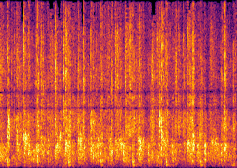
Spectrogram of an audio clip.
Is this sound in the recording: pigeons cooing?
no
